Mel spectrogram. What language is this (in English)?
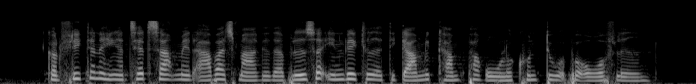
Danish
